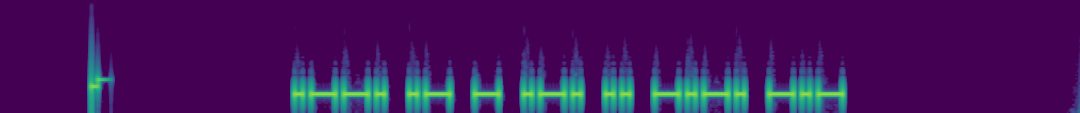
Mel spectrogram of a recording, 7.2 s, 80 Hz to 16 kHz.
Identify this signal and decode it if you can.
Morse code, heard as a keyed tone, about 22 wpm, 700 Hz. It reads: PATRICK
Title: USA Common Names - 22wpm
